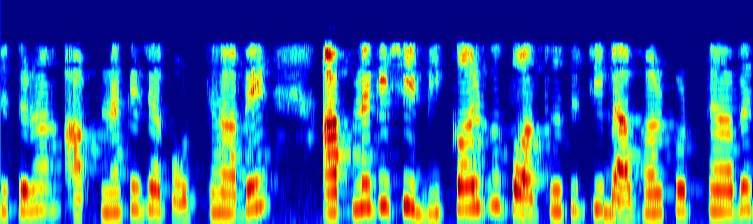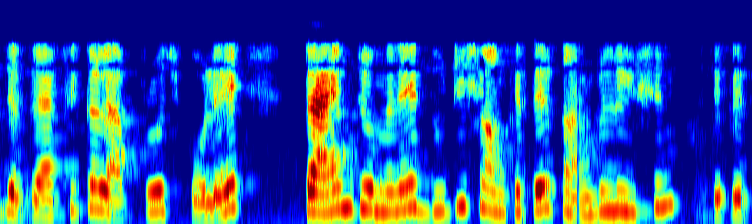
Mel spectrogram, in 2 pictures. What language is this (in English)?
Bangla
